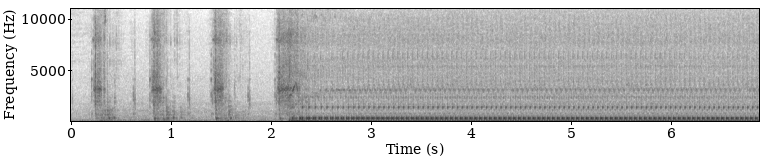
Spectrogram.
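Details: 1981 Suzuki TS250 two-stroke, long parked, B8S plug: after clattering handling it catches and holds a steady screaming high rev without settling; runaway revving, cause unknown.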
